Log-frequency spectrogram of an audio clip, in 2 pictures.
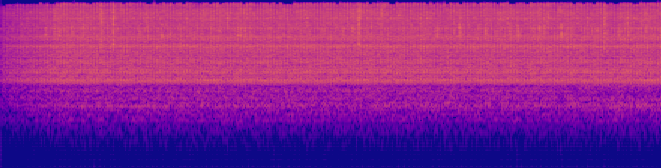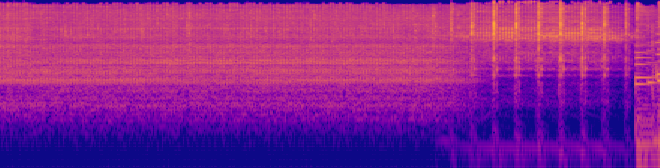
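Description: Film projector sound effect: a steady mechanical whirr and rattle. About fifteen seconds in it gives way to a run of regular clicks, three or four a second, and piano music starts right at the end.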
